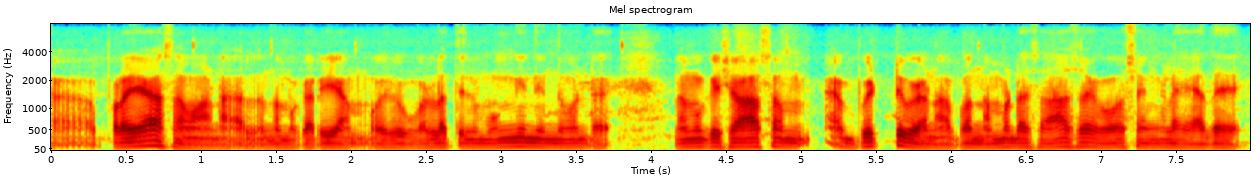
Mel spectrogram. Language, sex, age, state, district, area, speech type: Malayalam, male, 60+, Kerala, Pathanamthitta, rural, spontaneous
